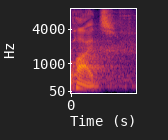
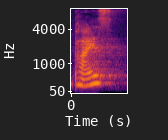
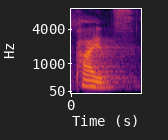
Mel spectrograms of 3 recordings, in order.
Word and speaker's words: pied: We call them pides. – Okay. So, pies? – Pides. – Pides. – Yeah. Like, okay. – Like a pied.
